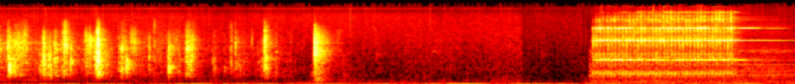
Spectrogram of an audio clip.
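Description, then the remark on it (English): A quick series of knocks and clatters fades into quiet, then a telephone begins ringing early in the morning, a steady, bright, buzzing ring that continues for a few seconds, loud. “hears the phone and rushes to the top of the stairs.”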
